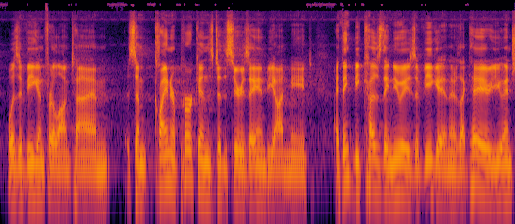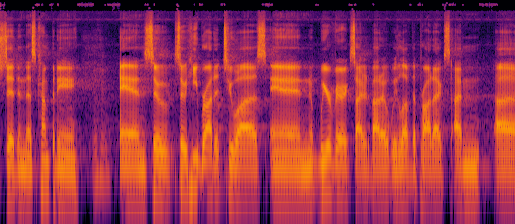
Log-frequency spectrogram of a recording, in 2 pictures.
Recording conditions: busy venue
